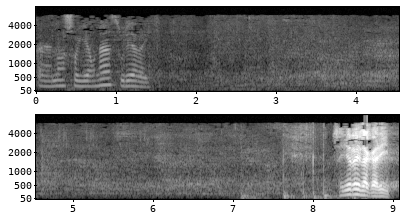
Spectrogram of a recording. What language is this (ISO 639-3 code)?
eus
